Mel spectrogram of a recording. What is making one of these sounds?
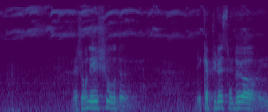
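A man speaks loudly and with feeling, with a slight echo.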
